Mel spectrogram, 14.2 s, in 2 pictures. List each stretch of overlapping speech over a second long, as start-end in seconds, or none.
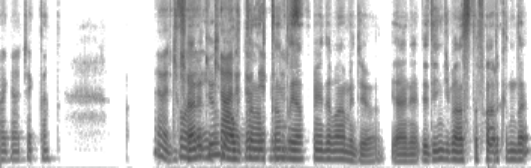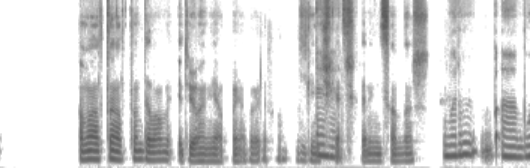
2.2-4.0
